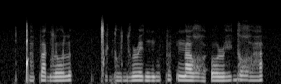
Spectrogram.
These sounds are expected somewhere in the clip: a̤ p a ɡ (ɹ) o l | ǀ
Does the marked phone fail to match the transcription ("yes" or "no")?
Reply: yes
